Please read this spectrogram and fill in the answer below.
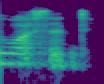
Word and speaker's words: wasn't: Mientras que wasn't, sí, tiene dos sílabas.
